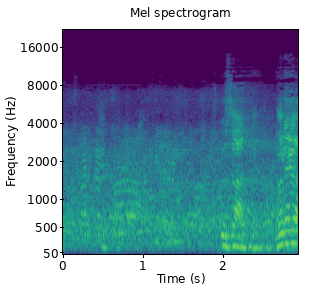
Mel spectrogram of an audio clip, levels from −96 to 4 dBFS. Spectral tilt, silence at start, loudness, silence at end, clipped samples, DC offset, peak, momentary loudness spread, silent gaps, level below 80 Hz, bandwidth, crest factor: -6 dB/octave; 0 s; -24 LUFS; 0 s; under 0.1%; under 0.1%; -2 dBFS; 10 LU; none; -62 dBFS; 10.5 kHz; 20 dB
